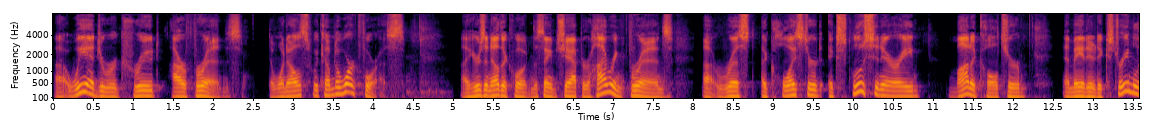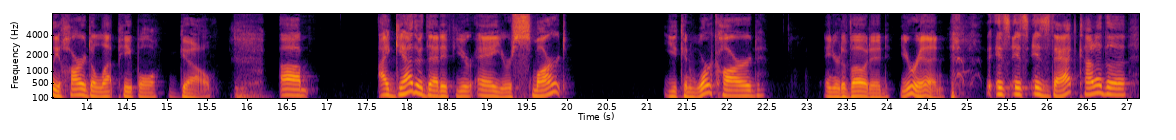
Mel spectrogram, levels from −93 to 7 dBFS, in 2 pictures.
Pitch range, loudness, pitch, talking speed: 115-150 Hz, -20 LUFS, 130 Hz, 145 wpm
